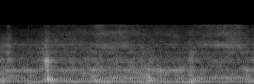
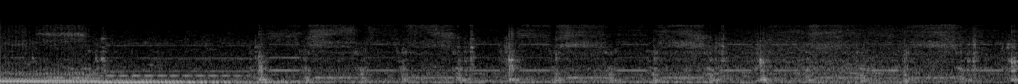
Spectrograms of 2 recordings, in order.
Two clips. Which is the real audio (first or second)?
second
